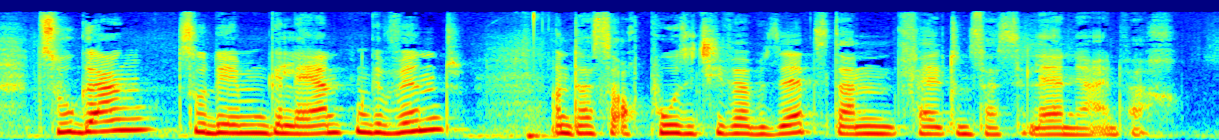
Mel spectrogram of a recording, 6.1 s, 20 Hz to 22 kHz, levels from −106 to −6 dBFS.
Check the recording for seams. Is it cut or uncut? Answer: uncut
